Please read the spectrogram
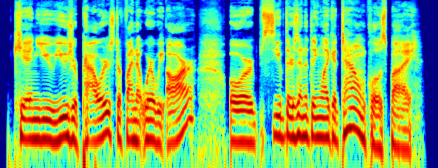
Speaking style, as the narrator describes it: He grunted

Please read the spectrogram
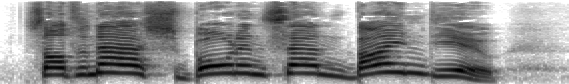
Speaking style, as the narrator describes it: Kudaka shrieked, her eyes full of fury

